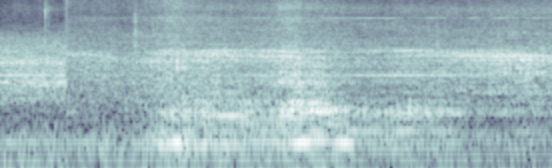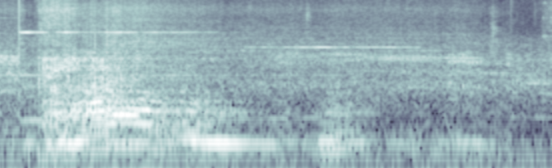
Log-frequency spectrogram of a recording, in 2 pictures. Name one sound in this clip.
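A car engine revs loudly as a car drifts past.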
